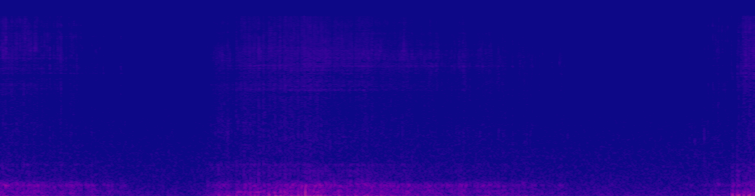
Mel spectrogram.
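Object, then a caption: Metal microphone mesh grille. A small bristle brush strokes across the hollow woven metal mesh grille of a microphone, producing a dense, rumbling scratch that is heavy in the low end, with a faint bright hiss on top. The brushing swells louder in the middle and again at the very end, easing off in between.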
